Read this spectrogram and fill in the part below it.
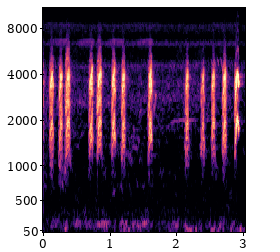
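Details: Sooty-headed bulbul giving an insistent natural call to summon a rival, used as a bird lure: a quick run of short, sharp chirps in twos and threes, then evenly spaced single notes, with a faint low rumble beneath.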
